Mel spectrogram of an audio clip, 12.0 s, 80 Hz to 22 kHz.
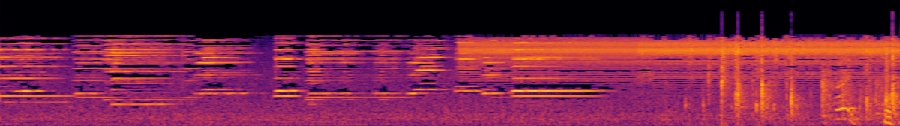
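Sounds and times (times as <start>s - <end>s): harmonica chord: 0.0s - 9.7s
steady high hiss: 0.0s - 12.0s.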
